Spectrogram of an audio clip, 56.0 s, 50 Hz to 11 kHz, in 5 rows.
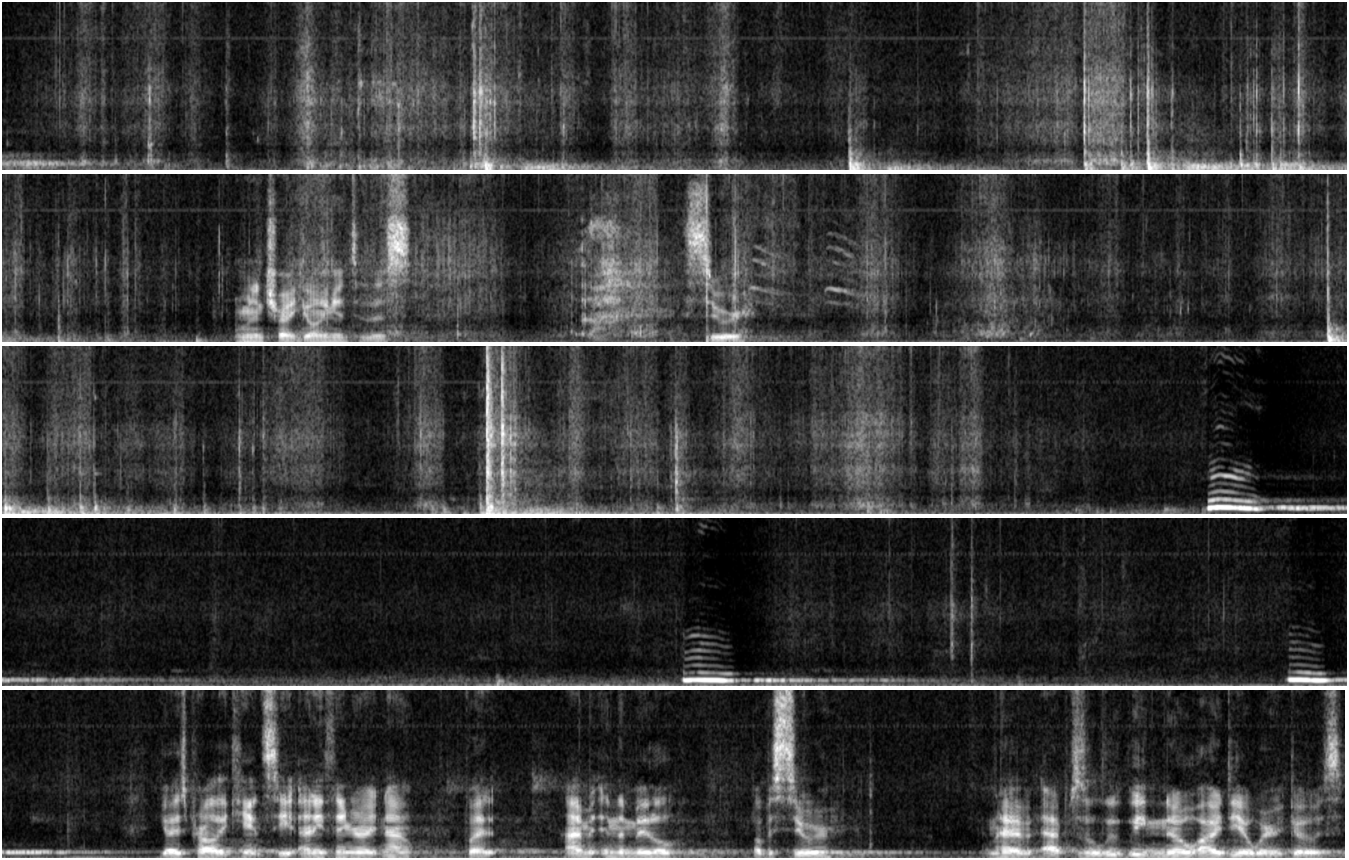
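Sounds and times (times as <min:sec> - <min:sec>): gear knocking and rustling in kayak: 0:00.0 - 0:32.4
low steady rumble: 0:00.0 - 0:56.0
paddle knocking on plastic hull: 0:22.2 - 0:24.7.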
